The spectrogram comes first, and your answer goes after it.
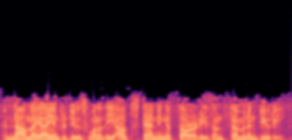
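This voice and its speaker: A man's voice: lowish voice, animated, fast. A man with an American accent announcing formally and with polish in the style of 1940s radio. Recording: dull 1940s radio recording. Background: music.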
